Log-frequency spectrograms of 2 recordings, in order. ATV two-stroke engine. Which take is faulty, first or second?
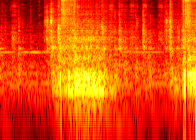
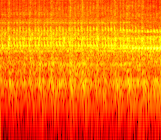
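first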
